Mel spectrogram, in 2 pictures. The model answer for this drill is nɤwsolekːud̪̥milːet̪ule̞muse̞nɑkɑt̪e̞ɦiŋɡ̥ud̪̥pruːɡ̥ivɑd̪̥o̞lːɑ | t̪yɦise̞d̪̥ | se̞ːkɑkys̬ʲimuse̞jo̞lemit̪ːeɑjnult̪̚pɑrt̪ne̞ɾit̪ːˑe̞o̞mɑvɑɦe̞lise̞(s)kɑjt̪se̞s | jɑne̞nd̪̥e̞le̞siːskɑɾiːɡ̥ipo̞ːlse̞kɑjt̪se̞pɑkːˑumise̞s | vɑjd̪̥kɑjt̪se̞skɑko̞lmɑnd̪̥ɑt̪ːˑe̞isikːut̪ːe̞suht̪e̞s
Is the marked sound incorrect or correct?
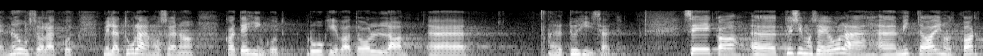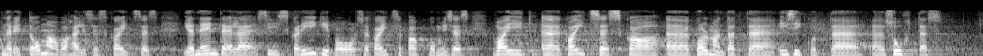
correct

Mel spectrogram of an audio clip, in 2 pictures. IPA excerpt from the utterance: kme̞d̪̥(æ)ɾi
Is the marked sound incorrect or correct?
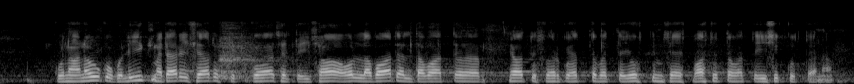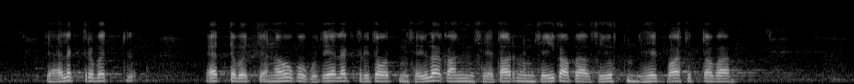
correct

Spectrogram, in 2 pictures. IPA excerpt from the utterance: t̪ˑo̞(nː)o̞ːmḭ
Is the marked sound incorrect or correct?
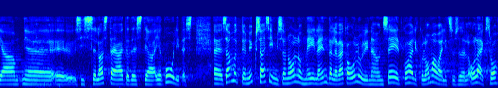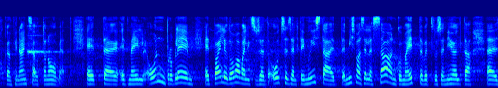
incorrect: n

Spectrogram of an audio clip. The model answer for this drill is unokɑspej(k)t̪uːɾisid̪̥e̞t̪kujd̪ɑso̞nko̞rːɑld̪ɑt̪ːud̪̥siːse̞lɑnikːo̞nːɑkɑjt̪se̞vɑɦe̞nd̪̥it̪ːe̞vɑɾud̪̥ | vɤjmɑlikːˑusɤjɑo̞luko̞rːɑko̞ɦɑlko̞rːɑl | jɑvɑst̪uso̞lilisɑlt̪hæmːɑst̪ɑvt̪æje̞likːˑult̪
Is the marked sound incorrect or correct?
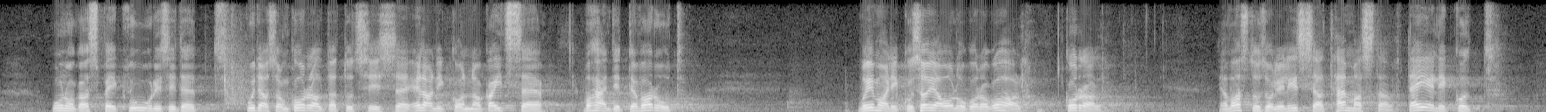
correct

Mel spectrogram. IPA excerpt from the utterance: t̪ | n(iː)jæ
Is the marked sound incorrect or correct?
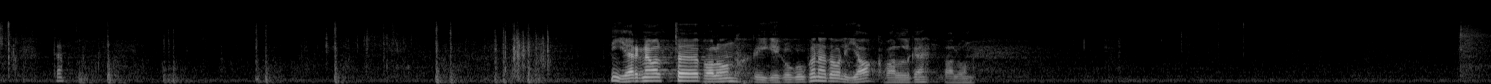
correct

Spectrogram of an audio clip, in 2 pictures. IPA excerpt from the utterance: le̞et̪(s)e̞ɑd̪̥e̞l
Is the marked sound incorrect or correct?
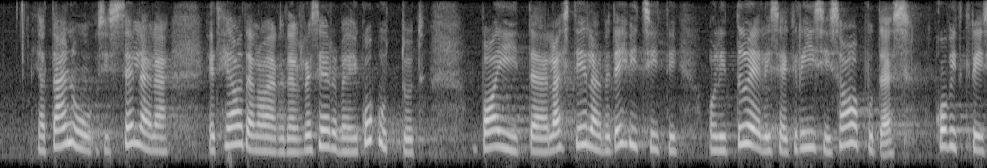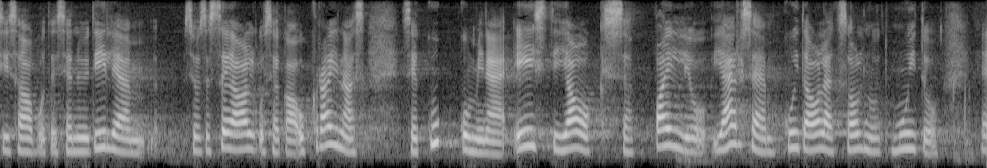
incorrect: h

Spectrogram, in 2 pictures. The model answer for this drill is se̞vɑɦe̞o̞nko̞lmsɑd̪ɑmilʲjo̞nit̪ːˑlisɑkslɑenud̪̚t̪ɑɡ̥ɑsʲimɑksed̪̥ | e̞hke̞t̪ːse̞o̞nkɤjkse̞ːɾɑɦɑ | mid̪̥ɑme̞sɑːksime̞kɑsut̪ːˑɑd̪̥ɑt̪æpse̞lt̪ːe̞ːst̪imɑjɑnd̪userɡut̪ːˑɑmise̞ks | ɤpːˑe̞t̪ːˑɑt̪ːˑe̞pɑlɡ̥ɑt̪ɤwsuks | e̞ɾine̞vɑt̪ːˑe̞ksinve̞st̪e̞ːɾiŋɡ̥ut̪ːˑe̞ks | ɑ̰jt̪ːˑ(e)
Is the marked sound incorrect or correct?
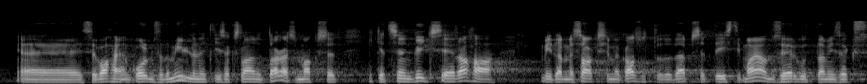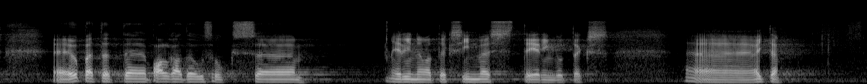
incorrect: æ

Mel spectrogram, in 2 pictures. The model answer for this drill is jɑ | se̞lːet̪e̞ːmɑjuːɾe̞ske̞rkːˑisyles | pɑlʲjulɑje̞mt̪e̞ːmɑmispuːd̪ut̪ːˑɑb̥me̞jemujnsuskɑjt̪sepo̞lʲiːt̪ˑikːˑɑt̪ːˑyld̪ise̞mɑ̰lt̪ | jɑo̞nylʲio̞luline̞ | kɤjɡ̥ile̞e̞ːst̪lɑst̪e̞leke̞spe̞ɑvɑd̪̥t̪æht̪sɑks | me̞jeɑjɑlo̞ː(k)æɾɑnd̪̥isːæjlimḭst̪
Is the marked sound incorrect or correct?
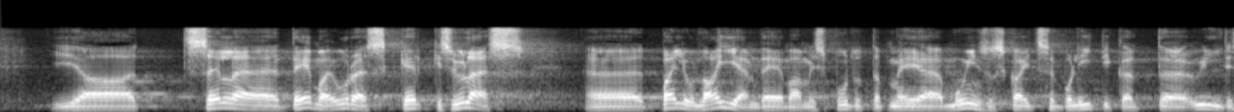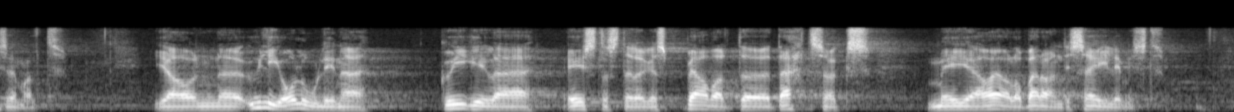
incorrect: p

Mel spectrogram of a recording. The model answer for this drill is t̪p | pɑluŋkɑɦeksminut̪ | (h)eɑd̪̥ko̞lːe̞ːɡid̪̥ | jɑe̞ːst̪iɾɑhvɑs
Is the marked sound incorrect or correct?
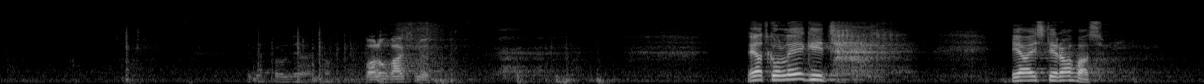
correct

